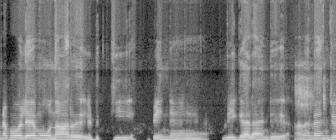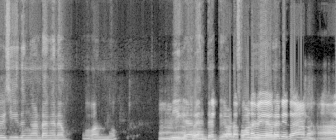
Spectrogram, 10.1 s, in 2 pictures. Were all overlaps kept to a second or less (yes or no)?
no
